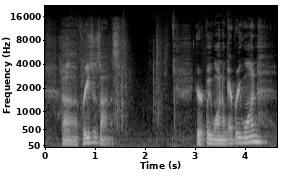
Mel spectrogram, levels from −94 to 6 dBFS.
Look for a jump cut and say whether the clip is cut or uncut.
cut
